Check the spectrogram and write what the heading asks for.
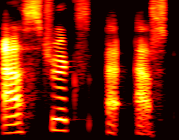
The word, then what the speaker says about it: asterisk: Just say asta and then say risk.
